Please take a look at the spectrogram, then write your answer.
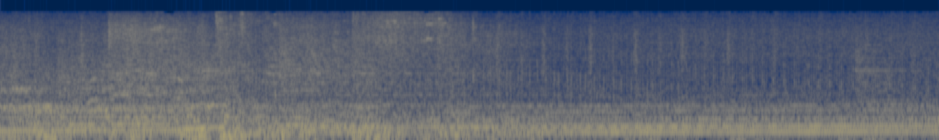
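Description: Racing car engine drones loudly in the video game Ridge Racer Unbounded on torn-up roads, its pitch shifting steadily while tires squeal and skid in a continuous close roar.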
